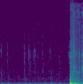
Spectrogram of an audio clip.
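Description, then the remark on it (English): Near silence, then a sudden clatter near the end, a brief burst of keystrokes on a computer keyboard. No one speaks. “Sorry, I can't see my keys here. There we go.”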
